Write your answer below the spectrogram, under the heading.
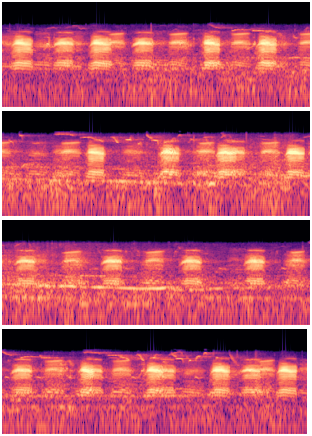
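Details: Frogs calling after rain, a male impressing his partner: rapid, harsh, nasal croaks with a buzzy ring, repeated about once a second in an uneven run for the whole stretch, with overlapping callers.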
